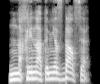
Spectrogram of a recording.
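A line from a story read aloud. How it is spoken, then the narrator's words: Barking in face. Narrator (Russian): рявкнул Чарльз в лицо янки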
